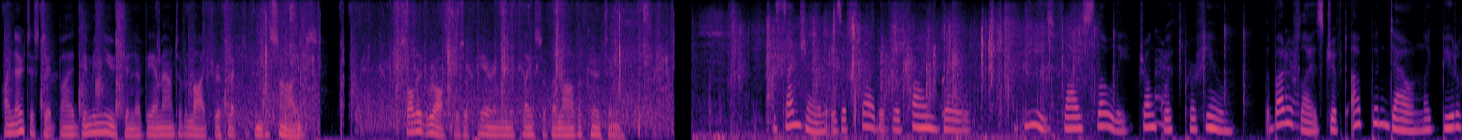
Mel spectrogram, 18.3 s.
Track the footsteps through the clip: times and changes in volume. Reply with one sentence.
You can hear the footsteps from 2.5 to 13.8 s, at a steady volume.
